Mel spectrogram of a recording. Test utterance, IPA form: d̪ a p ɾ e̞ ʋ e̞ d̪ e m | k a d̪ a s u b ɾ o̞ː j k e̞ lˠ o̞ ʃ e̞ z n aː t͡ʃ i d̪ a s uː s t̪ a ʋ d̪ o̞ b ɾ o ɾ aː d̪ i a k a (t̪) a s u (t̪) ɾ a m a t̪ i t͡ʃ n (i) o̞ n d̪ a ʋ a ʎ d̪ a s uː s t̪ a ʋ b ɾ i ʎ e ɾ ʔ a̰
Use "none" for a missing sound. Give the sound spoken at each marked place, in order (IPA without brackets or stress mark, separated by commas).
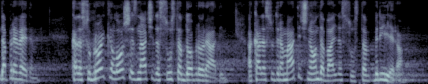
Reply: d̪, d̪, e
